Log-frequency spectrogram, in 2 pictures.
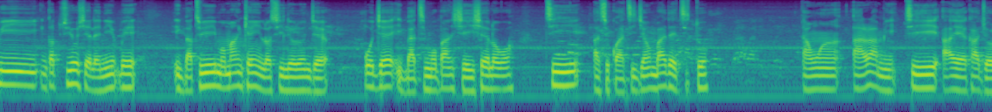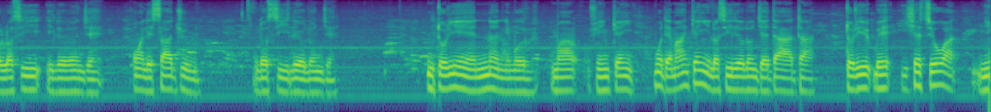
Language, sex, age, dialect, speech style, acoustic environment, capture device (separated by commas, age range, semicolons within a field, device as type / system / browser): Yoruba, male, 25-34, Nigeria - Ibadan, focused; happy; tired, people talking; nature; appliances, mobile / Linux / Chrome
